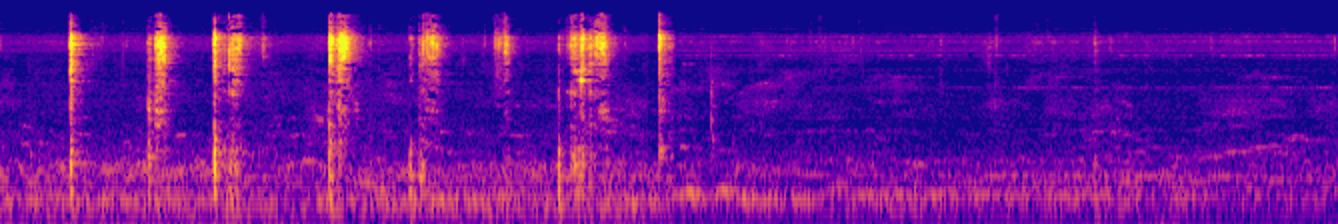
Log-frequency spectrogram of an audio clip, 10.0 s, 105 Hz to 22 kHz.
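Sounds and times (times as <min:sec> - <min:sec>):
metal spatula scraping wok: 0:00.5 - 0:05.1.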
